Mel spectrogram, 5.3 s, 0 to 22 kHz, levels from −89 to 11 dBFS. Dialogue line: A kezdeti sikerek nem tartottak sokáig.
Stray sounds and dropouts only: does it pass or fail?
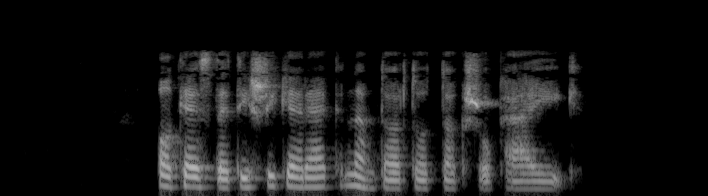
pass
